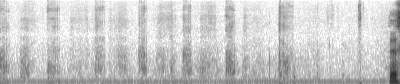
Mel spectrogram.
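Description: Scissors cutting through fabric backed with Heat Bond fusible web, a quick series of short, irregular snips.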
